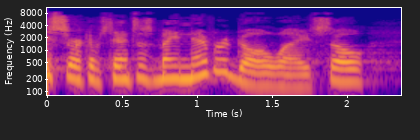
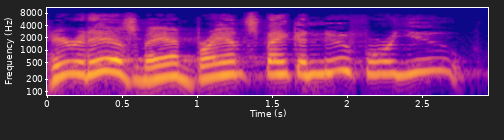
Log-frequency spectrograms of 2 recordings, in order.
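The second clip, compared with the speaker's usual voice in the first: cheery, friendly voice, pitched up; 5 semitones higher than usual. Acting out God as a storekeeper offering something new: friendly storekeeper voice. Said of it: "kinda like a storekeeper going".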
